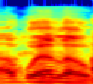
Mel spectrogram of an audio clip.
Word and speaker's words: abuelo: It's Bobby Flacco's Ambula. Is that how you say it? – Abuelo, bro.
